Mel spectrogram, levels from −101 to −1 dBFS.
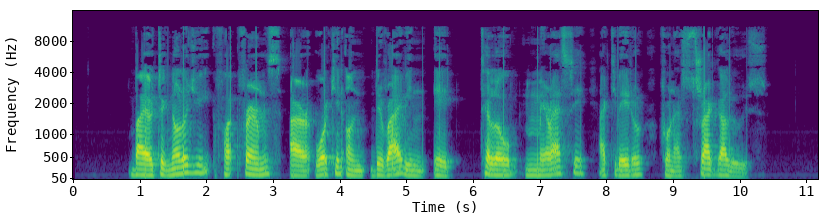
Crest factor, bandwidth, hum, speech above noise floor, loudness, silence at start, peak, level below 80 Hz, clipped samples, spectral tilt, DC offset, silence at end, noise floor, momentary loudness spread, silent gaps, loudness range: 18 dB; 11.5 kHz; none; 62 dB; -17 LUFS; 0.85 s; 0 dBFS; -52 dBFS; under 0.1%; -6.5 dB/octave; under 0.1%; 1.05 s; -78 dBFS; 12 LU; none; 4 LU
